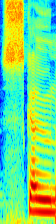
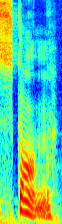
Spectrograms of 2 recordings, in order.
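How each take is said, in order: First: The vowel rhymes with cone. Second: The vowel rhymes with gone.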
